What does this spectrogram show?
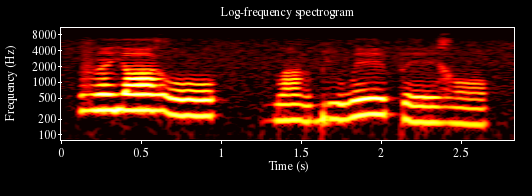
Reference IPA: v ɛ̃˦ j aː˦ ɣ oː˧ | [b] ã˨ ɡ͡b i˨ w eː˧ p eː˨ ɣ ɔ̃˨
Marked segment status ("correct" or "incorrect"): correct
